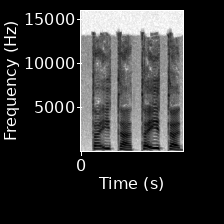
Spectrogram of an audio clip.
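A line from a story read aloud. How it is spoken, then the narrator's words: Starting to shout. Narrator (Turkish): diye bağırmaya başlıyordu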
